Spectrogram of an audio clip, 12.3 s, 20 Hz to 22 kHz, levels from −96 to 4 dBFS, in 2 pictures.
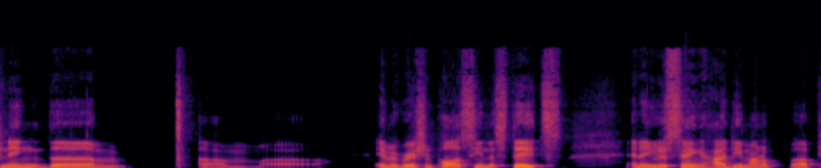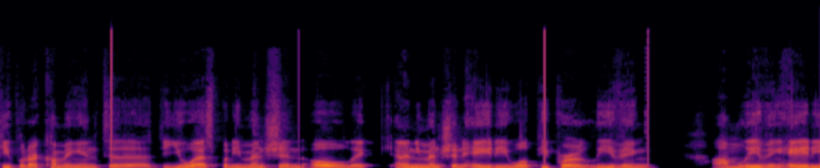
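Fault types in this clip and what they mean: Bit error spike: a single flipped bit in a digital word throws one sample far off its true value, jumping by a power of two before the next sample snaps back. This speech clip has four, at 6.99, 8.40, 10.24 and 11.02 s, each one sample long and heard as a sharp tick unrelated to the sound, peaking at about -5, -23, -5 and -11 dBFS. A waveform shows a lone vertical needle. A spectrogram shows a thin full-band vertical line.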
